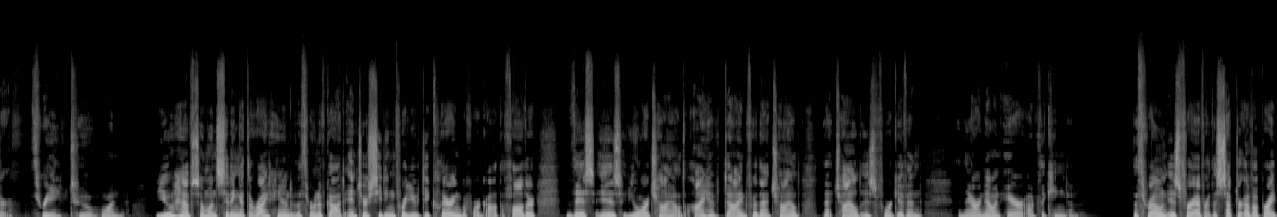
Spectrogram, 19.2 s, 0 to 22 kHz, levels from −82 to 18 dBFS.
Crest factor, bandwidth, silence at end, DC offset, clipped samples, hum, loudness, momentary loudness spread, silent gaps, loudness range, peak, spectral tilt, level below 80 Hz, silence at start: 16 dB; 15.5 kHz; 0 s; under 0.1%; under 0.1%; none; -20 LUFS; 10 LU; 16.66-16.97 s; 4 LU; -4 dBFS; -5.5 dB/octave; -54 dBFS; 0 s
